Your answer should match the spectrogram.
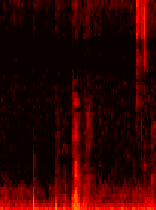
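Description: A pause in the talk: a low steady room hum, with three faint short clicks about half a second to a second in.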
